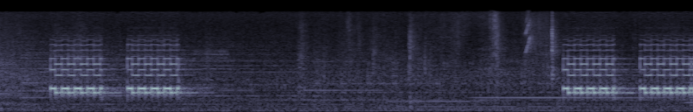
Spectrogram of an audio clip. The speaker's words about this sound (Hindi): किसने घंटी बजाई थी?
